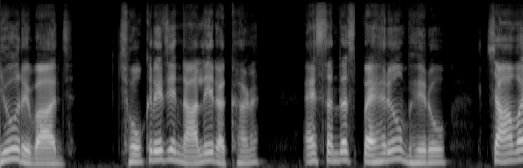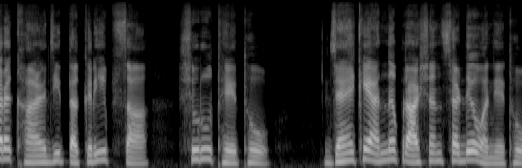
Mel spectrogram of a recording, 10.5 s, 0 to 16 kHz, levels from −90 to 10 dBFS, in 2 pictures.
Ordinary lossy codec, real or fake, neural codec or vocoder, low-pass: none; fake; codec, 44.1 kHz, 7.8 kbps, Pupu-Codec; 14.4 kHz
